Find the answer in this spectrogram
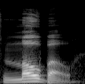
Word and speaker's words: Mogbo: You might get to see some Mobo. You might get to see some Jacoby Walter. By the way, Jonathan Mogbo, you don't pronounce the G. I've been alerted it's Mobo, actually. Jamal Shed, Jonathan Mobo, and Ulrich Shamshay picked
